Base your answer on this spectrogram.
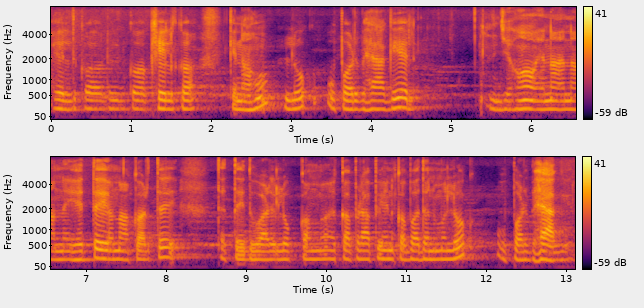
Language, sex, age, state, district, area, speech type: Maithili, female, 45-60, Bihar, Darbhanga, urban, spontaneous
